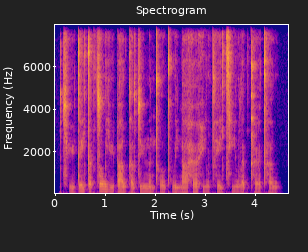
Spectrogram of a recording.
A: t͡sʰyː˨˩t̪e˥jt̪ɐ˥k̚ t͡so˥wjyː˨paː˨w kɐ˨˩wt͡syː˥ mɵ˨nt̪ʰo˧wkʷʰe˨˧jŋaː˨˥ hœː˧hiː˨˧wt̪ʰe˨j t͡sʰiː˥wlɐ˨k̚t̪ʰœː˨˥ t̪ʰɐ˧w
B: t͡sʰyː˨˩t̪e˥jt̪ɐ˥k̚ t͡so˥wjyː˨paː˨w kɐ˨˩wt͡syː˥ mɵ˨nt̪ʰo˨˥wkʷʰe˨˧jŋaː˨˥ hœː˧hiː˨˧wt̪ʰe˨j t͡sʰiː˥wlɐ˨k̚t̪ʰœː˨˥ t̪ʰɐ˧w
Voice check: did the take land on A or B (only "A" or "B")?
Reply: A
